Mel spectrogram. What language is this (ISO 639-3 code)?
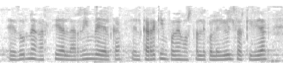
eus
